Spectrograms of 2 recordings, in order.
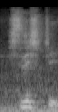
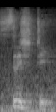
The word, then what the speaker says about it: সৃষ্টি: ব্যবহার করি সেখানেও আমরা দন্ত স এর সঠিক উচ্চারণ করি যেমন সৃষ্টি এখানে আমি কিন্তু সৃষ্টি এভাবে বলতেছি না হ্যাঁ আমরা বলব সৃষ্টি স্মৃতি স্পর্শ স্রোত শ্রী আশ্রম ইত্যাদি ওকে সমাসবদ্ধ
